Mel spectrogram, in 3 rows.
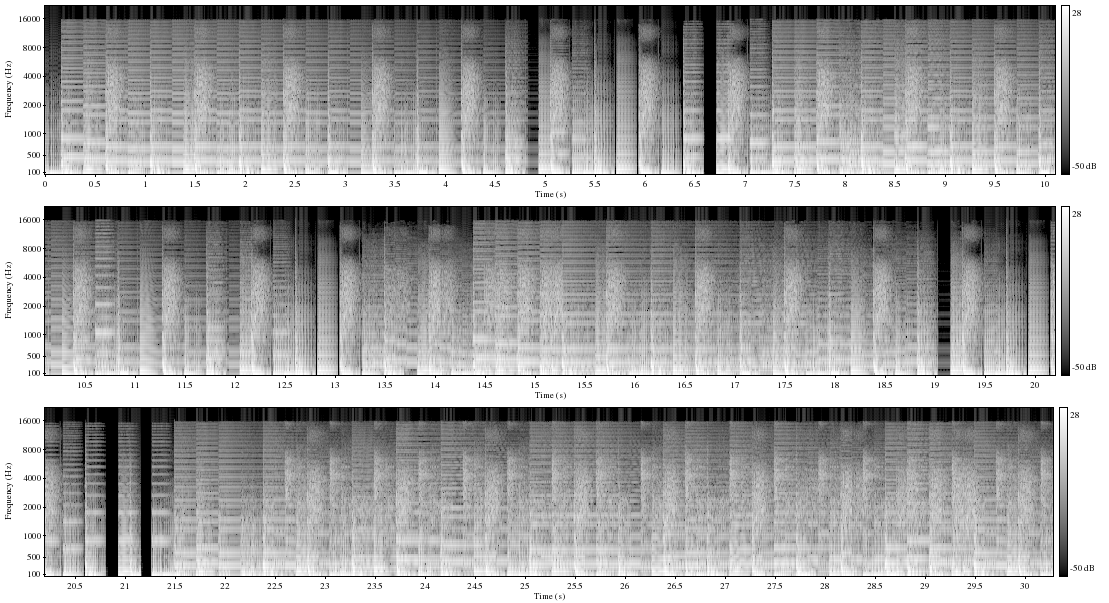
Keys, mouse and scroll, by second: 0.0 click, 0.0 right click, 1.6 click, 2.4 click, 6.5 click, 7.4 click, 8.7 click, 9.3 click, 15.7 click, 15.9 click, 17.6 click, 18.1 click, 19.0 click, 21.7 click, 23.5 click, 24.4 click, 27.6 click, 29.0 click, 29.2 click, 29.7 click.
